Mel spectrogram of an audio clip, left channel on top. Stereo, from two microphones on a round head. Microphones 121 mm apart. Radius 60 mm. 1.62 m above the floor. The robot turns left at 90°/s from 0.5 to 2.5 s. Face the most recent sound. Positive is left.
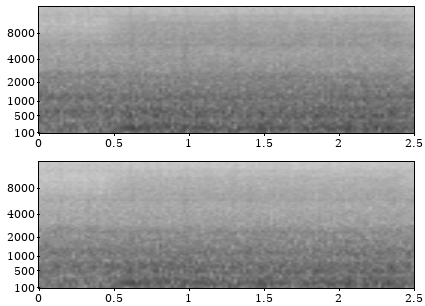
No sound to turn to.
